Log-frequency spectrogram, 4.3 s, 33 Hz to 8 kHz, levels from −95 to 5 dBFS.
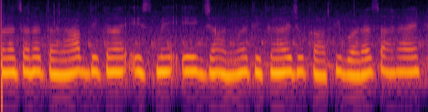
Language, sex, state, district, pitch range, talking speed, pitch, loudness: Hindi, female, Chhattisgarh, Bastar, 225-240 Hz, 235 wpm, 235 Hz, -24 LUFS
